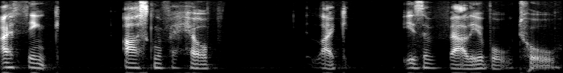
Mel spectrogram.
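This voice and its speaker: Speaking with an Australian accent, a woman has a very deep, low pitch and a flat monotone intonation. She goes at a very slow pace with long, frequent pauses. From Perth, Western Australia. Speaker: PR and media business owner. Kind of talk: casual chat. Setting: studio.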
